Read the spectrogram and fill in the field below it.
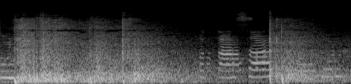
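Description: Firecrackers go off outdoors in Indonesia as a run of loud, sharp bangs and pops over continuous crowd noise. A few tonal whistles or horn-like sounds cut in near the end.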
